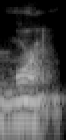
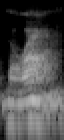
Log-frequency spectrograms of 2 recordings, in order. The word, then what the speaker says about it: Maurin: time that she met peter morin or moran depending on their pronunciation she'd already converted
